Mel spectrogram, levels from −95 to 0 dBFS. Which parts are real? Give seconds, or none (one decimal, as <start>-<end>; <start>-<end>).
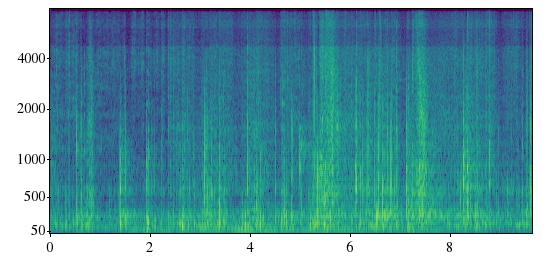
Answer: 0.0-4.0; 4.6-9.6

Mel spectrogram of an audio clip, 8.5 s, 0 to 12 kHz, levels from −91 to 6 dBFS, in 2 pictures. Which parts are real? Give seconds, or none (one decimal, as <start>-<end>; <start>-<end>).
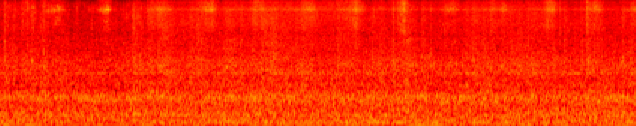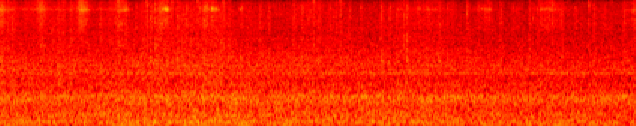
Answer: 0.0-1.0; 5.0-8.5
